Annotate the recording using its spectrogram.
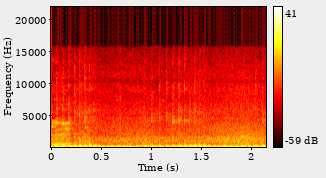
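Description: Honda Beat FI scooter's small single-cylinder engine idling steadily, its idle still running a little high because the ECU throttle reset is not yet complete.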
